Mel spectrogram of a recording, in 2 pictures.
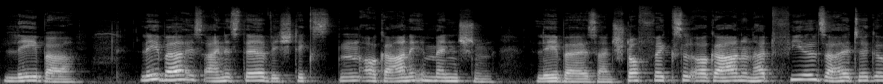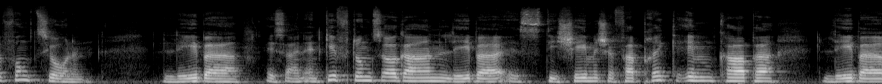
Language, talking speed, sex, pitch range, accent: German, 100 wpm, male, 135-175 Hz, German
